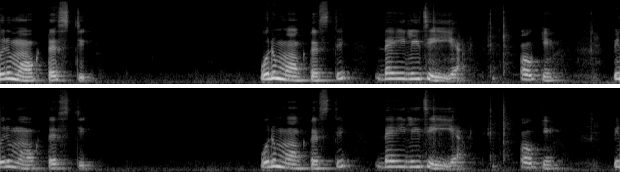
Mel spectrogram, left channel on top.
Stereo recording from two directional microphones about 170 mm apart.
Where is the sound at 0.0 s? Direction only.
30° left (ahead or behind).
